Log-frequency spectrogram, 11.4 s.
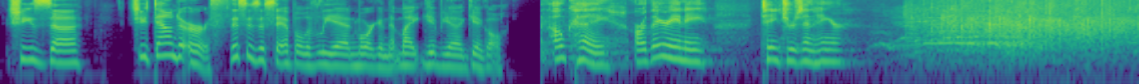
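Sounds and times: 
speech: 0.2 - 9.2
cheer or whoop: 8.7 - 11.3
audience clapping: 9.0 - 11.3.

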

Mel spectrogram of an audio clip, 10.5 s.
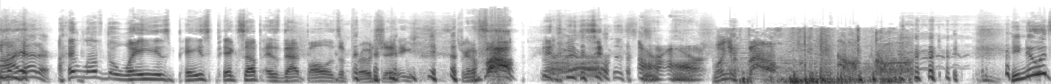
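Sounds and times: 
laughter: 0.0 - 7.7, 8.8 - 10.5
speech: 0.1 - 10.5
grunt: 5.4 - 9.2.

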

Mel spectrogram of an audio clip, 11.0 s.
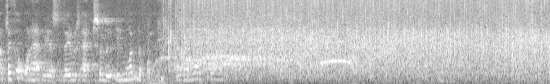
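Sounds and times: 
speech: 0.1 - 3.9
audience round of applause: 3.2 - 10.9.

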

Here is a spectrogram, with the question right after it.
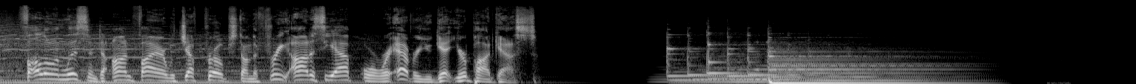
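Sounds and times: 
speech: 0.2 - 5.4
short musical bumper with plucked notes and deep chord hit: 6.6 - 10.0.

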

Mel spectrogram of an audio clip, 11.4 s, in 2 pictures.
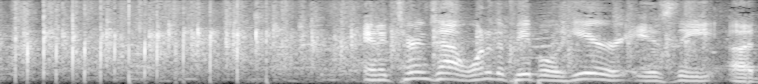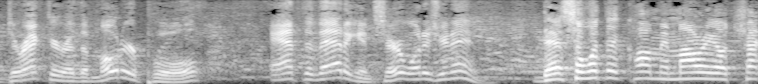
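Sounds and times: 
audience applause at a cafe event: 0.0 - 5.7
speech: 2.7 - 11.3.

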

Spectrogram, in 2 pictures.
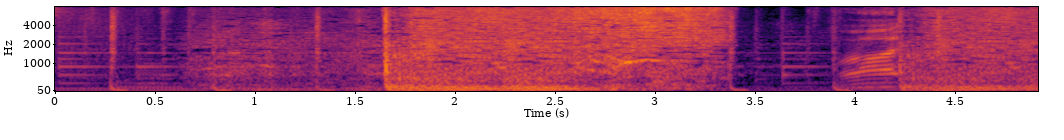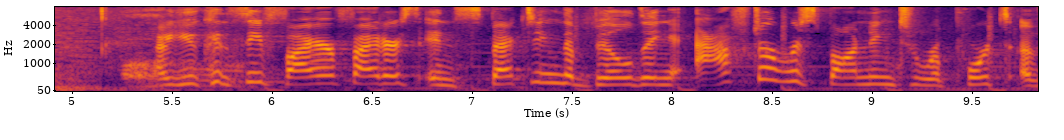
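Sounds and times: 
apartment building explosion: 1.6 - 3.4, 4.1 - 5.3
speech: 5.4 - 9.8.

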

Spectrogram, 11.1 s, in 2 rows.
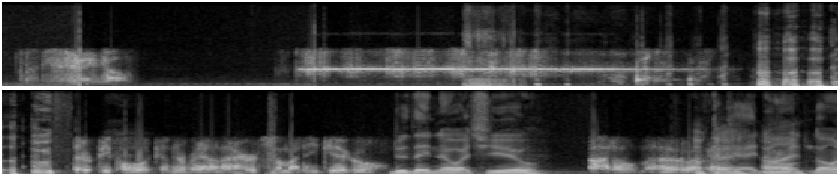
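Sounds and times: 
bell ringing: 2.0 - 4.9
laughter: 3.1 - 6.1
speech: 5.1 - 11.1.

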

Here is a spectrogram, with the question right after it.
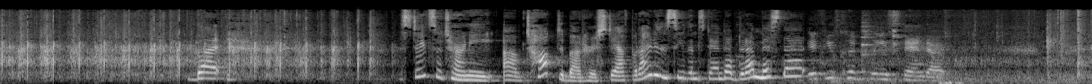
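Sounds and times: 
audience applauding: 0.0 - 4.4
speech: 1.9 - 2.5, 4.1 - 9.7.

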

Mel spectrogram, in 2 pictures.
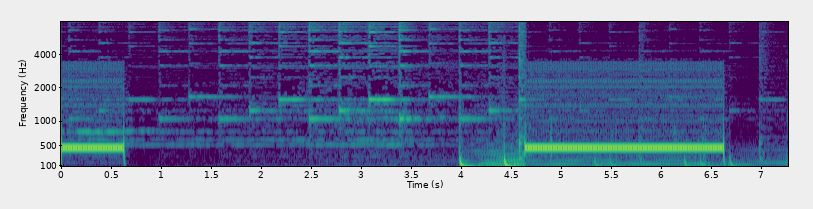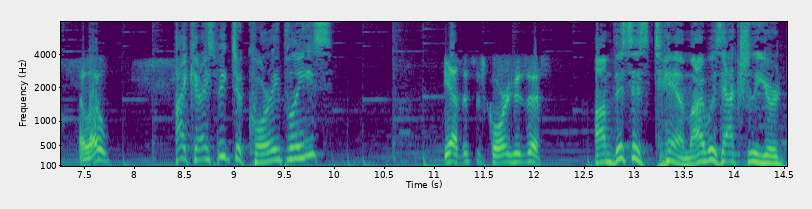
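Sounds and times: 
telephone dial tone: 0.0 - 0.7, 4.6 - 6.6
speech: 7.5 - 7.8, 8.4 - 10.0, 11.1 - 14.5.

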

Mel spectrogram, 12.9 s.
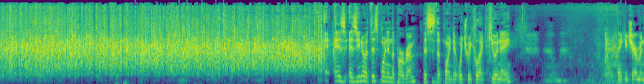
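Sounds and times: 
audience applause: 0.0 - 7.0
speech: 6.7 - 11.4, 12.3 - 12.8.

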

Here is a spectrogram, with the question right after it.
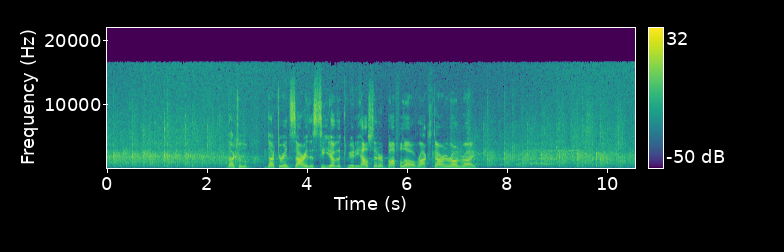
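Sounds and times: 
audience round of applause: 0.0 - 3.1, 6.5 - 10.5
speech: 2.4 - 7.6.

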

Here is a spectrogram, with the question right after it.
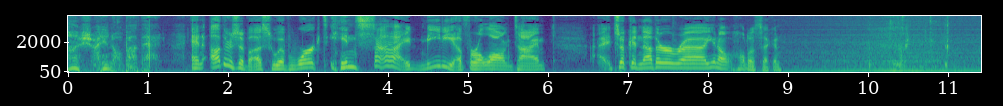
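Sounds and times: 
steady low hum: 0.0 - 11.4
speech: 0.1 - 1.0, 1.6 - 9.0
person sipping coffee: 9.9 - 11.1.

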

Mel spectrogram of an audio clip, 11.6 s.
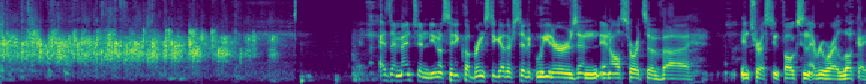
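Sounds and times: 
audience applause: 0.0 - 3.9
speech: 5.1 - 11.5.

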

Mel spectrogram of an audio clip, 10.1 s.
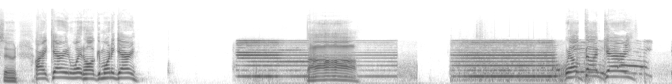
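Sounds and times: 
speech: 0.0 - 2.2, 3.5 - 5.4, 8.5 - 9.6
loud buzzy horn blown by a caller: 3.5 - 6.0, 6.8 - 8.5
swooping second horn tone: 3.5 - 8.9.

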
